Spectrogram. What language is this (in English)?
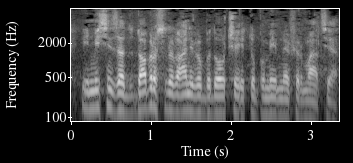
Slovenian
